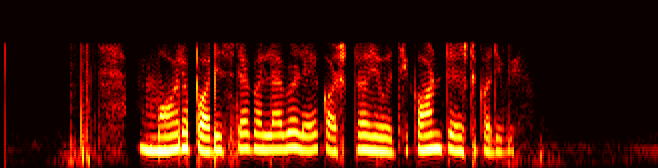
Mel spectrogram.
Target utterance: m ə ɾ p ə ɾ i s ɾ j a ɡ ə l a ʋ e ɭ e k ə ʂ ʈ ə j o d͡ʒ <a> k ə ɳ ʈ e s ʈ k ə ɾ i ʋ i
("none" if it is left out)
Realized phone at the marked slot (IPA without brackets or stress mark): i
